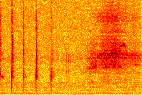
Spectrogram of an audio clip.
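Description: Near silence: a faint steady hum, with a quick run of about five faint clicks in the first second and a faint soft hiss near the end.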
